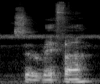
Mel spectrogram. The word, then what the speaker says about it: cerveza: But when they teach you how to say it, it's not with the, like beer in Spain Spanish is, was it cerveza with that weird.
